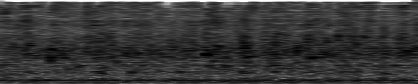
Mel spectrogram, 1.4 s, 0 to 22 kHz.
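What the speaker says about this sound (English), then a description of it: "as you can see all that water coming out" Water drains steadily out of an aquaponics grow bed on a 60-gallon system set up outdoors, a continuous close trickling and gushing flow with no pauses across the short stretch.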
